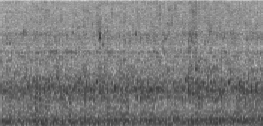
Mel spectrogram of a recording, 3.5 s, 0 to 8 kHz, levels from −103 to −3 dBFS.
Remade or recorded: remade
